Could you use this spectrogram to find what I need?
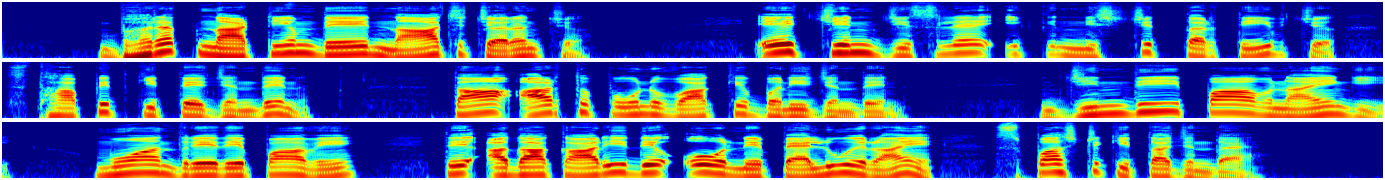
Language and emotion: Dogri, neutral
